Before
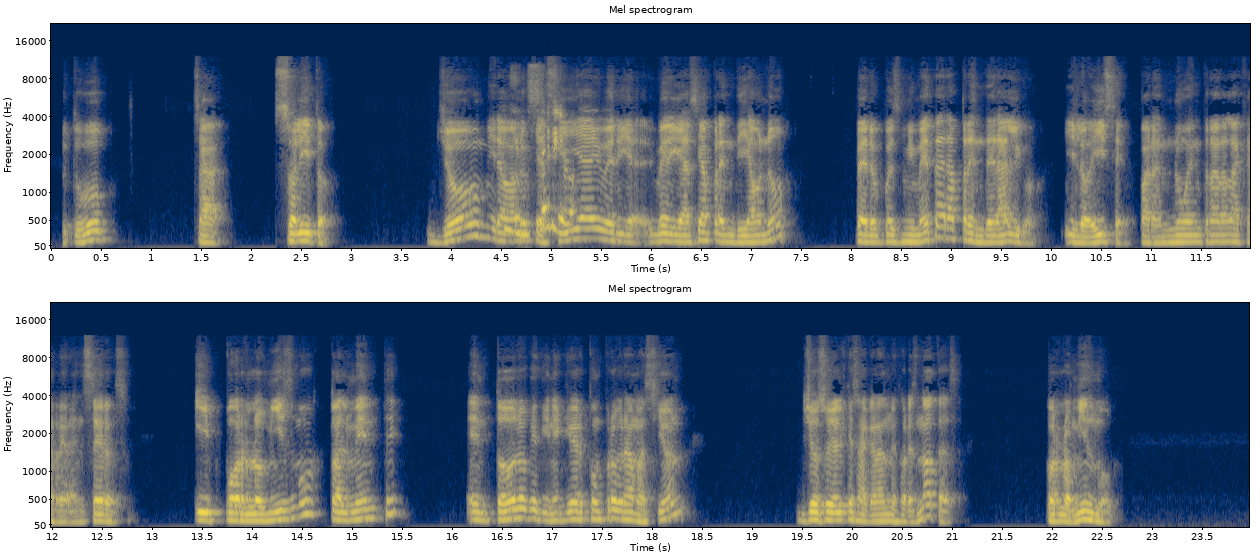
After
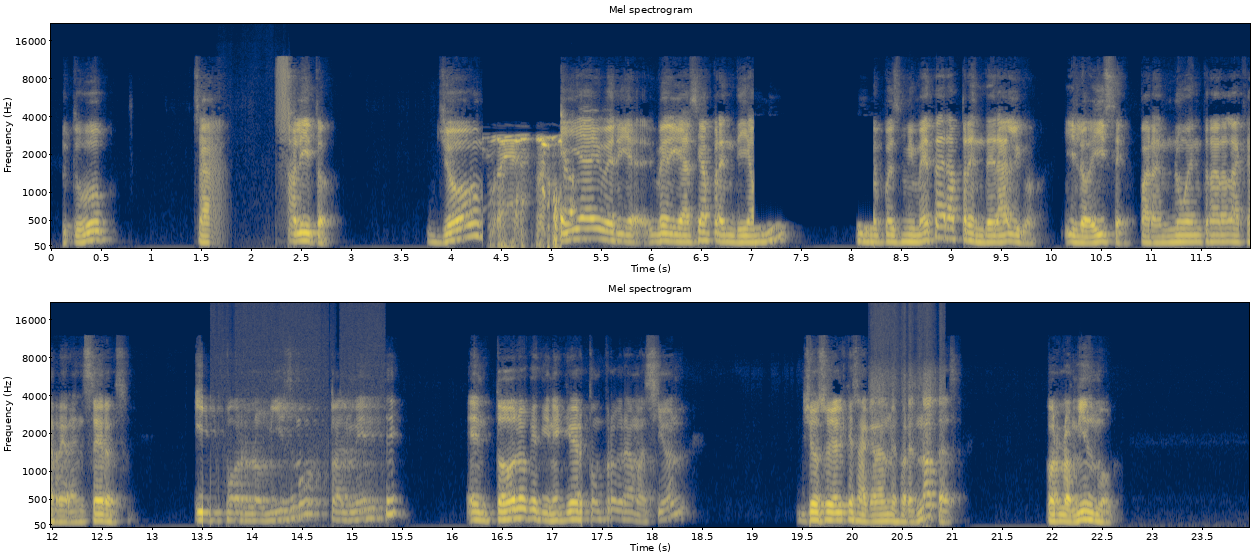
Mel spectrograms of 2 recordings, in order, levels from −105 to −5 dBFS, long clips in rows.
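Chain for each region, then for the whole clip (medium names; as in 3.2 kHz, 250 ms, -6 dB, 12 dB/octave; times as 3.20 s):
1.58–2.43 s: spectral peaks clipped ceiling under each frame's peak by 24 dB + compression, threshold -27 dBFS
4.32–5.11 s: high-pass 470 Hz 24 dB/octave + frequency inversion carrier 3.1 kHz
7.03–8.24 s: brick-wall FIR band-stop 400–4100 Hz + distance through air 390 m + doubling 19 ms -6 dB
13.51–15.34 s: compression 8:1, threshold -29 dBFS + bit-crushed delay 81 ms, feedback 55%, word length 8-bit, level -8 dB
17.30–19.59 s: high-pass 170 Hz + compression 4:1, threshold -31 dBFS + peaking EQ 6.2 kHz +7.5 dB 0.76 oct
20.17–20.94 s: CVSD coder 32 kbps + short-mantissa float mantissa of 4-bit
whole clip: none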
